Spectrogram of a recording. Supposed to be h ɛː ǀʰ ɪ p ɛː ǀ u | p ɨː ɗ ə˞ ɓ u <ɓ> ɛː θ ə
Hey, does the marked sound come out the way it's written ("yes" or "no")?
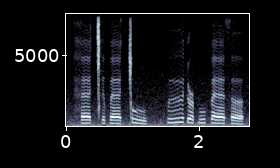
no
